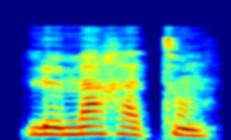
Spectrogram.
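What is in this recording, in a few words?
"le marathon", French; deportes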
